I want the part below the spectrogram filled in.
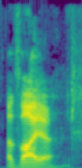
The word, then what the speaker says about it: Avaya: Avaya? – Avaya.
